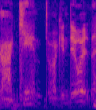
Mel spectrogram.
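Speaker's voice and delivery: high, soft whisper. Retold or imitated. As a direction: breathe it out in a whisper. Retold own thought, whispered.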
